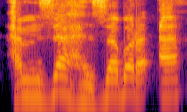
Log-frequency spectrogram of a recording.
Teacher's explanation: হামজা জবর আ, হলকের শুরু থেকে উচ্চারণ হবে।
